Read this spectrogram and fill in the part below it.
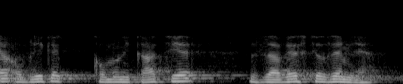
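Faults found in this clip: No faults found; narrowband mobile-codec path, nothing above 3.8 kHz.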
